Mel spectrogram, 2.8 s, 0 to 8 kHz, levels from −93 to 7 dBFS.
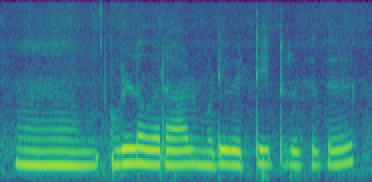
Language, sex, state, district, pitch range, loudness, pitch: Tamil, female, Tamil Nadu, Kanyakumari, 190-200 Hz, -14 LUFS, 195 Hz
